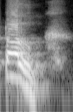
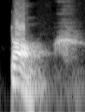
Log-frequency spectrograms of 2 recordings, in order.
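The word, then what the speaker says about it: talk: pronunciation হচ্ছে নো একইভাবে আমরা যখন লিখি টি এল কে এর উচ্চারণ হতে হতো টলক কিন্তু আমরা কি বলি টক একইভাবে আমরা যখন বলব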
